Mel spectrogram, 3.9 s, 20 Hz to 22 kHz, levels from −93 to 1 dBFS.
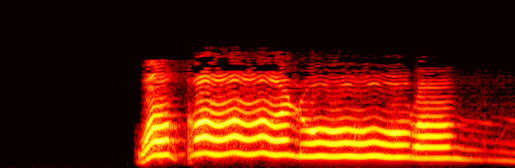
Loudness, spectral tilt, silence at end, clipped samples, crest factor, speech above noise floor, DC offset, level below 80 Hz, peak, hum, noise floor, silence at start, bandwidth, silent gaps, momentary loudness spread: -17 LUFS; -5.5 dB/octave; 0.35 s; under 0.1%; 14 dB; over 73 dB; under 0.1%; under -90 dBFS; -4 dBFS; none; under -90 dBFS; 1.05 s; 6.4 kHz; none; 7 LU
